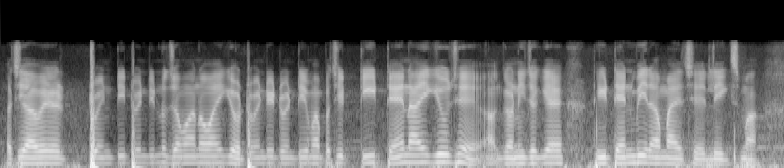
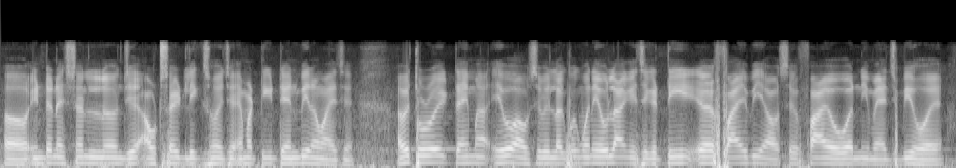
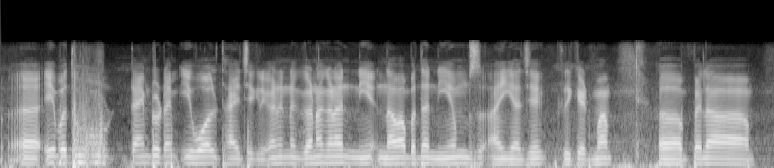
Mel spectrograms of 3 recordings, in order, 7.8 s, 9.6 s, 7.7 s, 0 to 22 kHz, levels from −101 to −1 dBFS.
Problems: background sounds at intervals, echo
